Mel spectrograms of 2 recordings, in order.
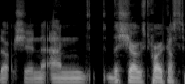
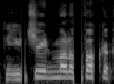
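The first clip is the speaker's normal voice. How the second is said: mock Southern accent; 12 semitones higher than usual. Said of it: "I can't do a Southern accent".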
